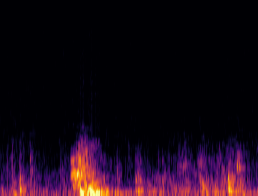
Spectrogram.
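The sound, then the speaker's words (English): A locked door is forced open with a heavy, booming crash near the start, followed by lower rumbling and scraping as it gives way. Fairly loud, with no voices. “The door's locked. Oh, we must break it open then.”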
